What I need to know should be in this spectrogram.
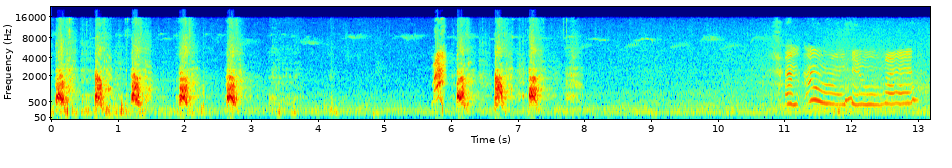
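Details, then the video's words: Pet dog barking in uneven runs of sharp barks, pausing, barking again, then ending with a few whining, wavering higher-pitched cries. "Lemmy barking"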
